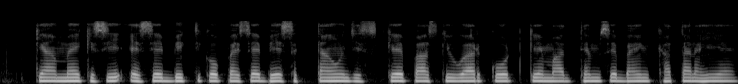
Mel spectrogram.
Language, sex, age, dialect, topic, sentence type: Hindi, male, 25-30, Awadhi Bundeli, banking, question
